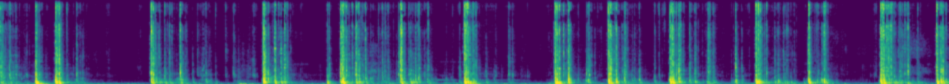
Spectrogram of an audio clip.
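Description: Hollow plastic gashapon capsules dropped one after another into a capsule-vending machine's plastic drawer while it is being restocked, clacking against the drawer and each other: a string of sharp clacks, about one or two a second.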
